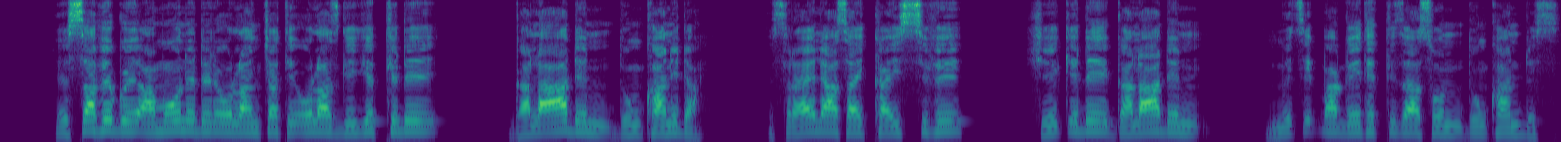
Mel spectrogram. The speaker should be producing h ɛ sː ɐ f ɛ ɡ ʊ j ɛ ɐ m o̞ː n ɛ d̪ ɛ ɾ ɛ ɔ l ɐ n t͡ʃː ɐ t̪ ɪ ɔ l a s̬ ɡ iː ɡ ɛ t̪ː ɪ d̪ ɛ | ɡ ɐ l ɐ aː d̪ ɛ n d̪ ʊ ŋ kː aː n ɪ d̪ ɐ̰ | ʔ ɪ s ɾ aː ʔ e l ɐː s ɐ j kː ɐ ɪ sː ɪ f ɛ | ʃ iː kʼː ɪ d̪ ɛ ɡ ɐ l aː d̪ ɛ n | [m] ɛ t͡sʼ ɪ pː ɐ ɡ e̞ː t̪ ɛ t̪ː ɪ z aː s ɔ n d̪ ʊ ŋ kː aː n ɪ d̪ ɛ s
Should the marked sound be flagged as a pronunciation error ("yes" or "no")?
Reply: no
